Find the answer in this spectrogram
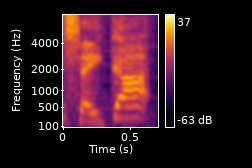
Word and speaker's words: Sega: So now, we will be sending those sound files we've recorded to Sita. Don't you mean Sega? I know how to spell it, Dino. Say Sega next time!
